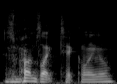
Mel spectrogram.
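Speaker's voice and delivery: ordinary talk, nothing marked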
